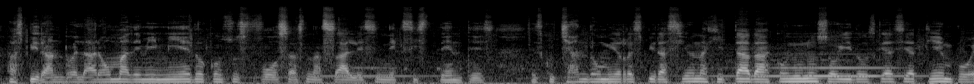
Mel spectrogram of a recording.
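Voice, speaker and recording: A man reading a first-person horror audiobook as narrator, with dramatic, measured storytelling and deliberate pauses. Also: medium pitch.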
